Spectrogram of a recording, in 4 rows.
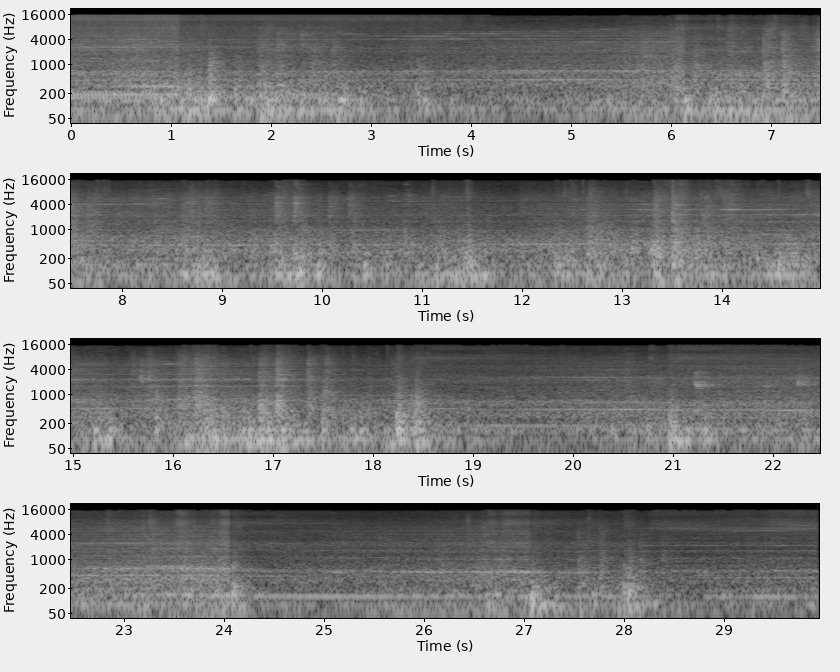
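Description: Stockholm Metro C6 car running along the track, heard from inside the car: a steady motor hum under the rumble of the wheels, with repeated clacks over rail joints. The sound eases a little about three quarters of the way through.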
